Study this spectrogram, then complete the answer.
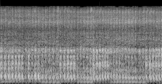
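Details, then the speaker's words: Motorcycle after quick troubleshooting, earlier no fuel in tank, now refueled with ignition OK: engine runs steadily with even, busy exhaust note, no knocks or misses; normal running. "Tingnan niyo, umandar na. Muli, pakinggan natin."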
